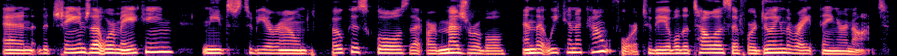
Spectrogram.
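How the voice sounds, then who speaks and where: A woman's voice: lowish voice, mellow, smooth. Earnest woman presenting to a board. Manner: measured, earnest, with occasional "um". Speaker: district staff presenter. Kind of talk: formal presentation at a school board meeting. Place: school board meeting room.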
